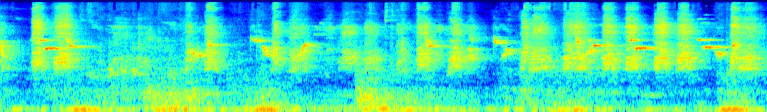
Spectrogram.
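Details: Young saffron finches raised in captivity chirp continuously, with sharp high tweets and short buzzy bursts repeating several times each second, over a faint low background rumble.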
